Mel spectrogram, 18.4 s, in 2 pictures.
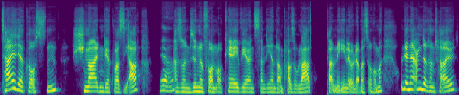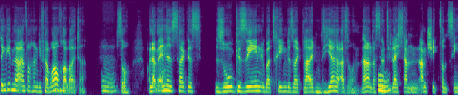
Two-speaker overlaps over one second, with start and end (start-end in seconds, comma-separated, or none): none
